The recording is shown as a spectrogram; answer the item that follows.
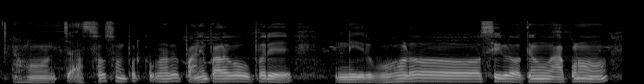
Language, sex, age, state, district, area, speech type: Odia, male, 30-45, Odisha, Mayurbhanj, rural, spontaneous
